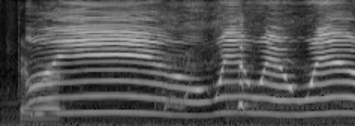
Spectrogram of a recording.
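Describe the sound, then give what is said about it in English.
A person imitates a goat's mating call with a long, loud, nasal bleat that wavers and warbles in pitch for over two seconds, delivered alone without other talk. “Can I try to do my own goat mating call?”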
